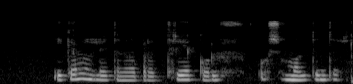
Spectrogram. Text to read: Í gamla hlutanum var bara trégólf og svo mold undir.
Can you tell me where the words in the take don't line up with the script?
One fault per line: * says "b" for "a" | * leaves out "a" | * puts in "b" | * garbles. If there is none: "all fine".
all fine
